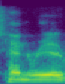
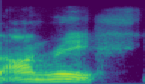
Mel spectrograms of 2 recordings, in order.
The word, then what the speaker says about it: Henri: And of course, he's French, but we pronounce his name American style as Henry rather than Henri.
